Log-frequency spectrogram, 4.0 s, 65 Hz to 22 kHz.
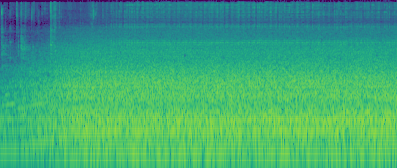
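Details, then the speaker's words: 1970 Carrier 9-vent window air conditioner: compressor kicks in and settles to a smooth, even whoosh with steady hum, no knocks or rattles; runs healthy. "But anyway, consider a good shot of that compressor starting up. Actually sounds pretty good."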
